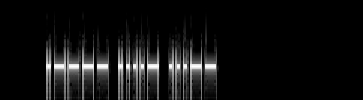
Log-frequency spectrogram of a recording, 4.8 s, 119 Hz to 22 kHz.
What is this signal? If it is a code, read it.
Morse code, heard as a keyed tone, about 25 wpm, 700 Hz. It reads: 143
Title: Numbers - 3-Digit 25wpm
